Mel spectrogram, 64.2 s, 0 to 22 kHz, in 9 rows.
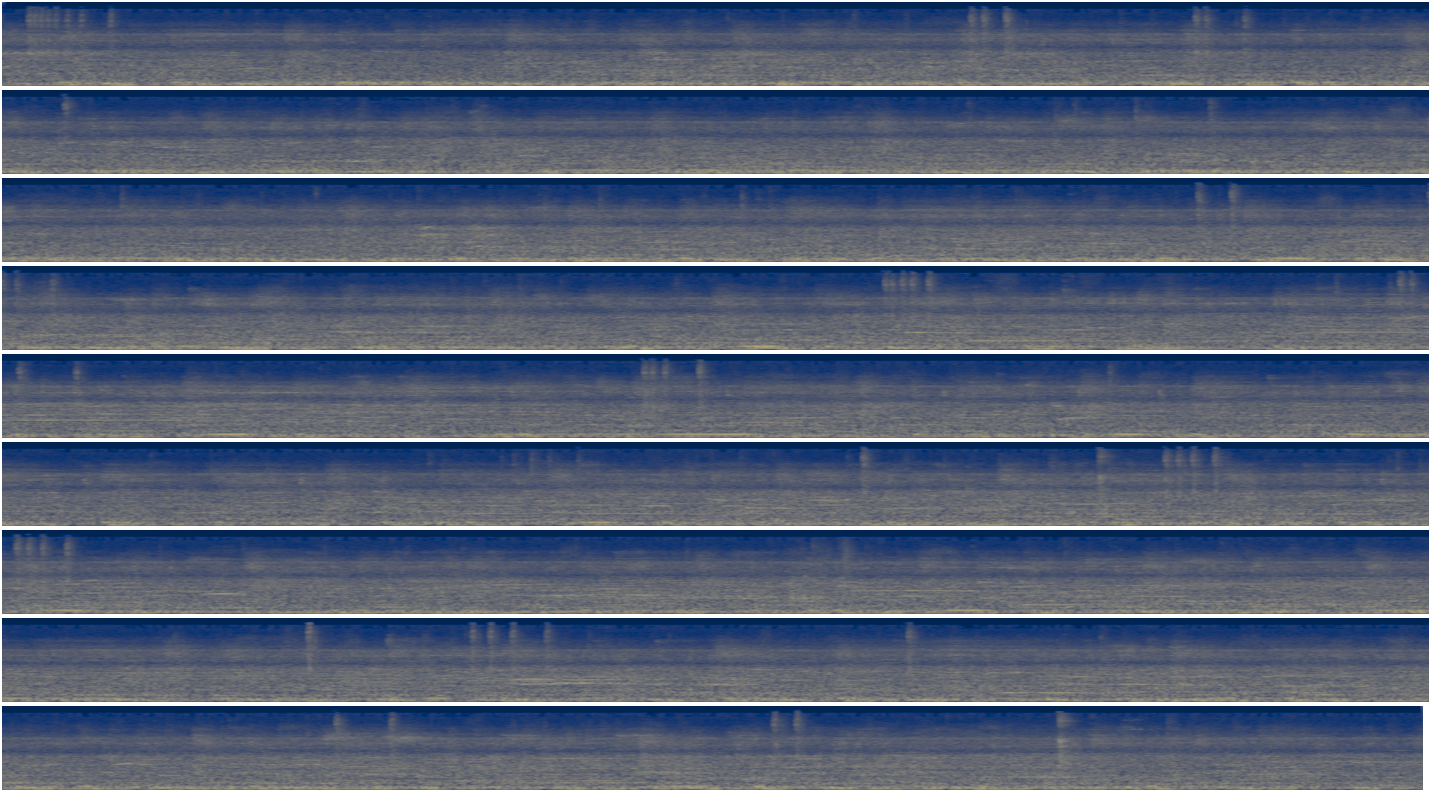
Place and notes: Marina Kalkan, Turkey - 914 distant parties
Distant recording of multiple parties happening in Kalkan city.
AB stereo recording (17cm) made with Sennheiser MKH 8020 on Sound Devices MixPre-6 II.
